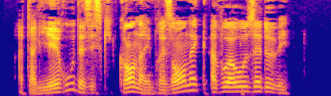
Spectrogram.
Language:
Breton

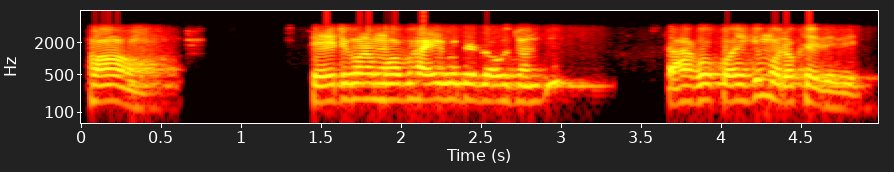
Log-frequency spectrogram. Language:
Odia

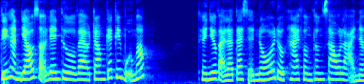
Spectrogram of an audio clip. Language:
Vietnamese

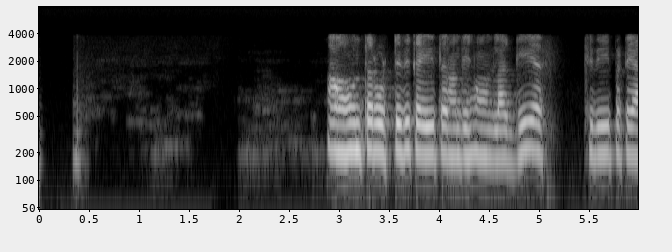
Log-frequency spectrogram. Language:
Punjabi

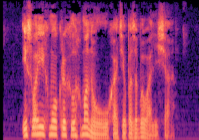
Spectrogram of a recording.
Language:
Belarusian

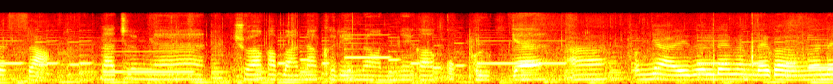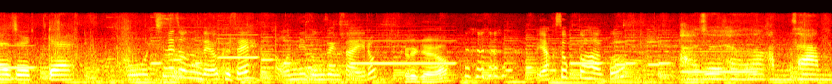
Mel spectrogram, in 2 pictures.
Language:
Korean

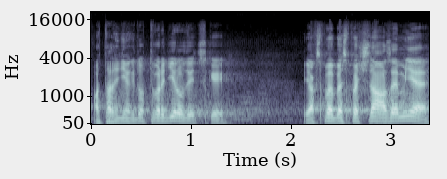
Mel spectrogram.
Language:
Czech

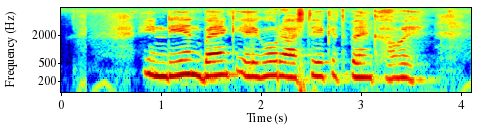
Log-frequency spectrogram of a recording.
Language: Bhojpuri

